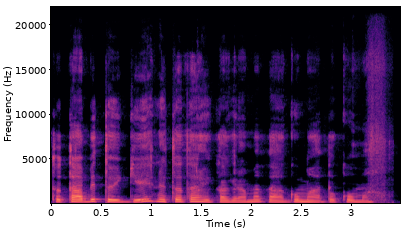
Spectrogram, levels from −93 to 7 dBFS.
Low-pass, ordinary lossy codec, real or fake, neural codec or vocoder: none; none; fake; vocoder, 44.1 kHz, 128 mel bands, Pupu-Vocoder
